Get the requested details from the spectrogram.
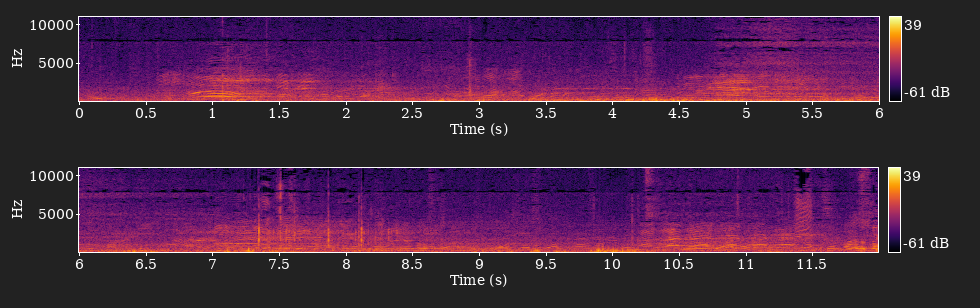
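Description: Men shout to one another across an open pitch outdoors.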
